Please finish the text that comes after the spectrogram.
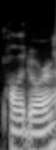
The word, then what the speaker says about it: Polidora: so uh is that the pr a correct pronunciation of your name paladora uh paladora yes okay um and uh how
